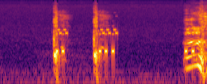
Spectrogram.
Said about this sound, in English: you're fucking coughing up a lung now again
